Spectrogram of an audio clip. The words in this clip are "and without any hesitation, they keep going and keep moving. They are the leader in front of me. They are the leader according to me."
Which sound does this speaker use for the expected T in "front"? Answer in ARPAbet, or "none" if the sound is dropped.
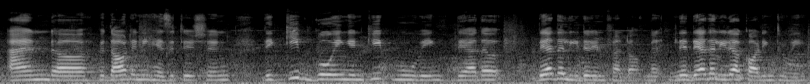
T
